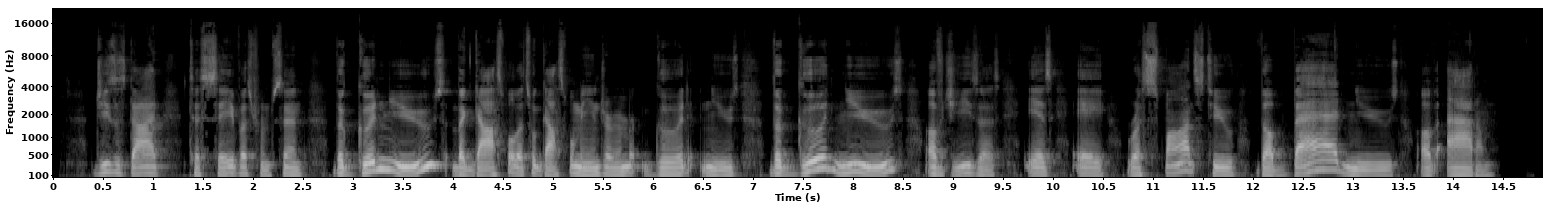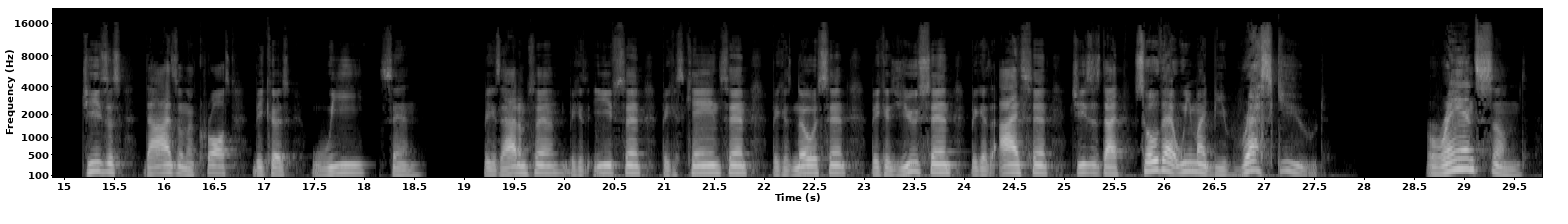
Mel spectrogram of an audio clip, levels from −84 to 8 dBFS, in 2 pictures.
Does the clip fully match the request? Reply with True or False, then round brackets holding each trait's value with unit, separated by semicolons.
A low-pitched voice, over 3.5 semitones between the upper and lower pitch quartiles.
True (120 Hz; 4.4 semitones)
